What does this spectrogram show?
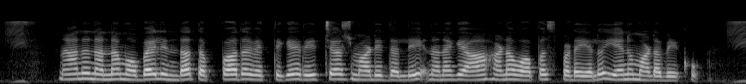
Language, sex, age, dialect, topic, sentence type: Kannada, female, 36-40, Mysore Kannada, banking, question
